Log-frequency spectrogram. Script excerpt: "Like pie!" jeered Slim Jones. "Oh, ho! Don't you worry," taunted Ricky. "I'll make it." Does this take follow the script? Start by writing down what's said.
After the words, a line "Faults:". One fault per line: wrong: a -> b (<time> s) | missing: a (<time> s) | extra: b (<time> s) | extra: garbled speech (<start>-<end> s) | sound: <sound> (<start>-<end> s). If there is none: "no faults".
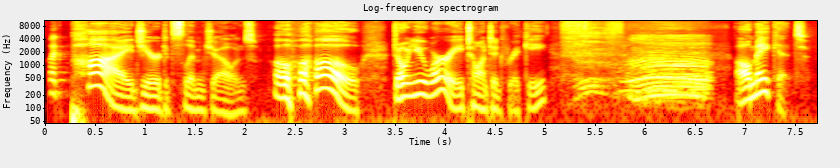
"Like pie!" jeered Slim Jones. "Oh, ho! ho Don't you worry," taunted Ricky. "I'll make it."
Faults:
extra: ho (2.6 s)
sound: breath (5.2-6.7 s)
